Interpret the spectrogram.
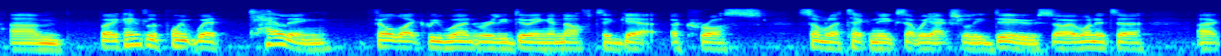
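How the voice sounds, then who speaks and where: A man's voice: fairly low pitch, a little mellow. A man calling in as an interview guest, explaining things in casual conversation over an internet call. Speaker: interview guest, game master. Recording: dull lo-fi call audio.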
